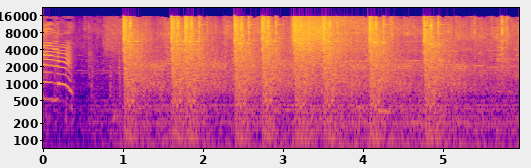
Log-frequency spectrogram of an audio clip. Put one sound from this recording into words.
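A gun fires repeated shots.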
